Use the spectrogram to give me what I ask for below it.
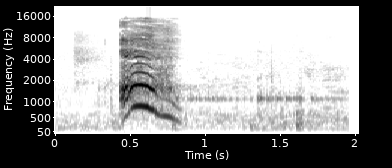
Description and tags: Young Girl Scream
666moviescreams, girl, human, pain, painful, scream, voice, woman, yell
